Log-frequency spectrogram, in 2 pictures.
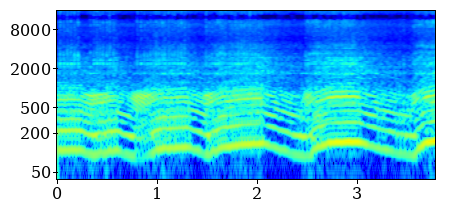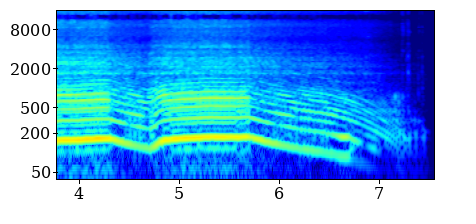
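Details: Foresta chainsaw that would not start, after replacing the worn, loose carburetor needle rocker arm and needle and all the diaphragms: it fires up and blips cleanly about five times, revving up and settling back to idle each time, with crisp, healthy pickup.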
